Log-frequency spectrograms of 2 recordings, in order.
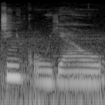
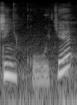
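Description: First: The final vowel is drawn out with a glide. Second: The word ends in a short, plain e sound. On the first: "трішечки тягнемо як «дзінькуєу»" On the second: "ігноруємо ось цей хвостик і кажемо просто як букву Е"

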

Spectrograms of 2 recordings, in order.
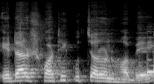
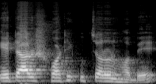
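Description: No difference in how they are said.

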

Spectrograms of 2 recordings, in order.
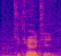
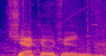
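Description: First: The two parts run together quickly as one word. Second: The two parts are said separately and clearly enunciated. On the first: "combine them and say them really quickly" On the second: "technically not wrong"

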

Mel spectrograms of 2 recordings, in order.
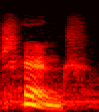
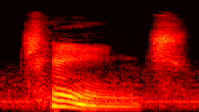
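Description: First: The vowel is a plain 'an' sound. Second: The vowel is a diphthong 'ei' before the nasal. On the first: The speaker calls it wrong. "好多人容易把它读成change，注意不对啊" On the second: The speaker calls it right. "先发a 再加鼻音an"

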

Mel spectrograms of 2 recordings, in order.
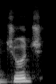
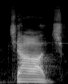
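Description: First: The vowel is not the open 'up' vowel. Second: The vowel is the open 'up' vowel. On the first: The speaker calls it wrong. "Don't say judge" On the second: The speaker calls it right. "It's judge. Open your mouth. The same sound as up"

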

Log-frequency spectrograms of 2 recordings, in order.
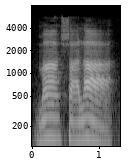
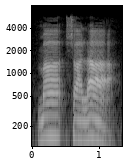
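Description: Both takes have the same delivery.

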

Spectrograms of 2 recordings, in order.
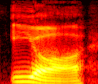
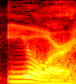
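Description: First: The name ends without an R sound. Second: The name ends with an R sound. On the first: This is how the name is said in Britain. "it is a silent R here" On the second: This is how the name is said here. "but we pronounce the R, so he's Eeyore here"

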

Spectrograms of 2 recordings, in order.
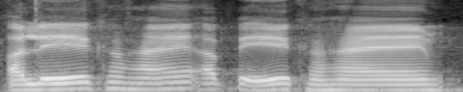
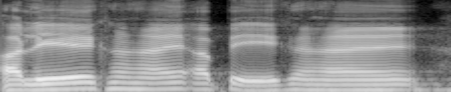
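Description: The two takes are said the same way.

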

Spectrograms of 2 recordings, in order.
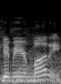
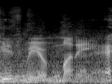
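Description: First: It is said in an ordinary conversational voice. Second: It is said in a put-on narrator voice.

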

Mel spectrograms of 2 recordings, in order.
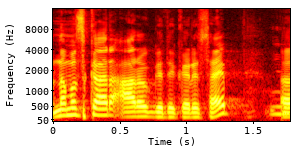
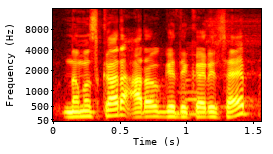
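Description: The two takes are said the same way.

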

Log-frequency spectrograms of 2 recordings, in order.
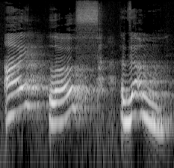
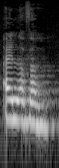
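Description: First: The word them is said in full. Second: The word them is reduced to em. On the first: "kalau posisinya sebagai objek" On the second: "versi singkatnya"

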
